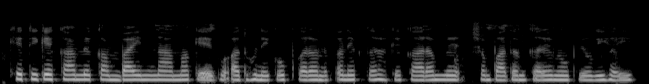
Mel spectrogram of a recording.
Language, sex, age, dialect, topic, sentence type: Magahi, female, 25-30, Central/Standard, banking, statement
